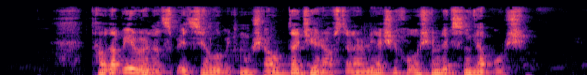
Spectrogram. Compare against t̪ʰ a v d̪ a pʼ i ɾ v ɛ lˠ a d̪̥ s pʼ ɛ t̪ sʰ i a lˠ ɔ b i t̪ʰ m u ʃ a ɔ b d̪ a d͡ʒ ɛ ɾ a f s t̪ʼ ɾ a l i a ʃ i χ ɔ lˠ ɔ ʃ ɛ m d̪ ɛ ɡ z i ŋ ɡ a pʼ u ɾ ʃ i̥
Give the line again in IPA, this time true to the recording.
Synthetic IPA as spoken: t̪ʰ a v d̪ a pʼ i ɾ v ɛ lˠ a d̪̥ s pʼ ɛ t̪ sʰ i a lˠ ɔ b i t̪ʰ m u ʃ a ɔ b d̪ a d͡ʒ ɛ ɾ a f s t̪ʼ ɾ a l i a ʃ i χ ɔ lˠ ɔ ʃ ɛ m d̪ ɛ ɡ s i ŋ ɡ a pʼ u ɾ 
